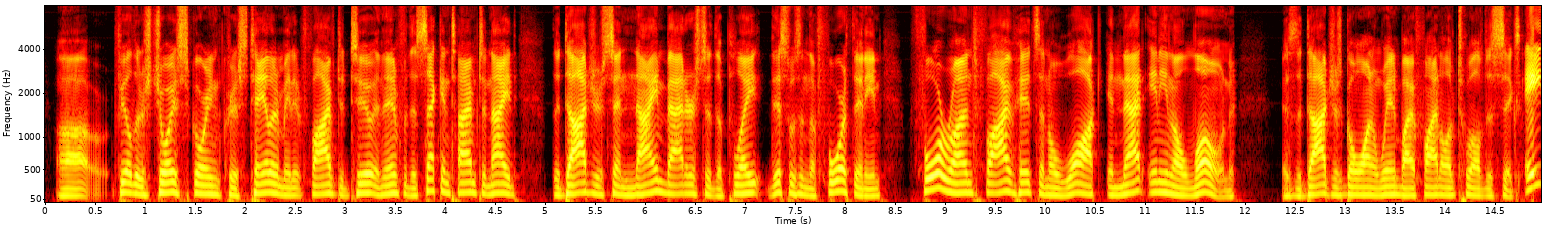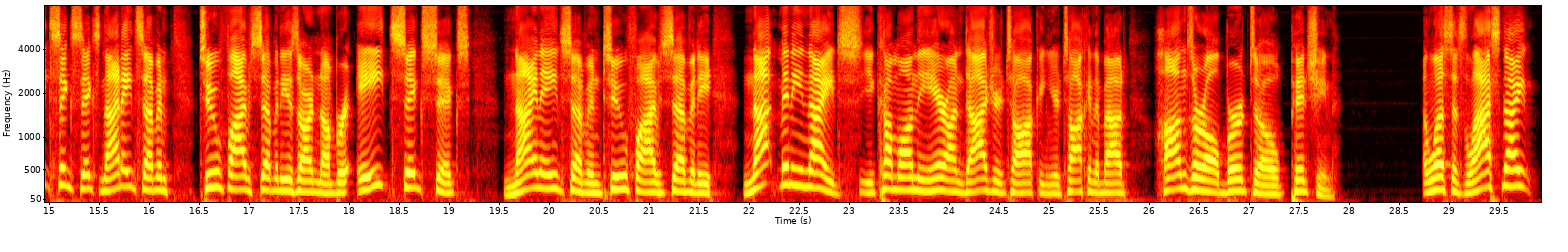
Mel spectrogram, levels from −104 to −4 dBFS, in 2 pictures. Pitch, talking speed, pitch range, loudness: 150 Hz, 180 wpm, 125-180 Hz, -23 LUFS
